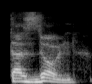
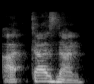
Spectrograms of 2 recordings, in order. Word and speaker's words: Tasdan: And today I'm with Tazdon Tazdan. Yes, I pronounced it okay.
